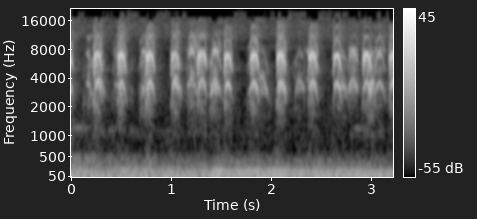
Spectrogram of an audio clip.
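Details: Kingfisher chick in its nest, stepped on by a parent and in pain, giving rapid high, doubled chirps, nearly four per second, some overlapping as if from more than one nestling; low rumbling background noise.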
